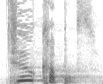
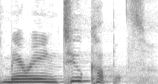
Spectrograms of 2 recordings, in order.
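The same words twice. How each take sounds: First: "Two" lifted higher and punched; stress on two. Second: Said in the usual way. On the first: Real, not acted. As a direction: land hard on "Two".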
